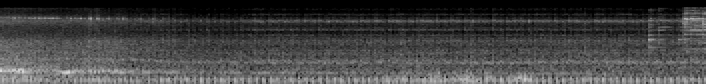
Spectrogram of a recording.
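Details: Honda Beat FI scooter after repair of a clattering ("kletek-kletek") CVT/final-drive fault: test run with an even, steady putter and no knocking from the drive; CVT sounds healthy.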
